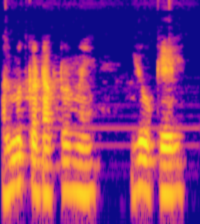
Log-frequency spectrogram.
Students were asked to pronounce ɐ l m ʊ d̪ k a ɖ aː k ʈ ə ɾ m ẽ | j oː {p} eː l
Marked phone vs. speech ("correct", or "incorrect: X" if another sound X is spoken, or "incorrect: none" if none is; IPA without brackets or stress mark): incorrect: k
